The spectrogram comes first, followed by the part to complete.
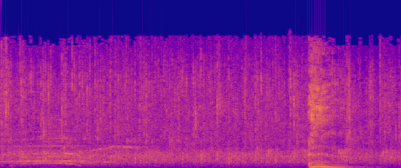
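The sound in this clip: Audience applause at a church service welcoming a group from a Women's Teen Challenge Center: even, sustained clapping, with a voice rising briefly over it near the end.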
